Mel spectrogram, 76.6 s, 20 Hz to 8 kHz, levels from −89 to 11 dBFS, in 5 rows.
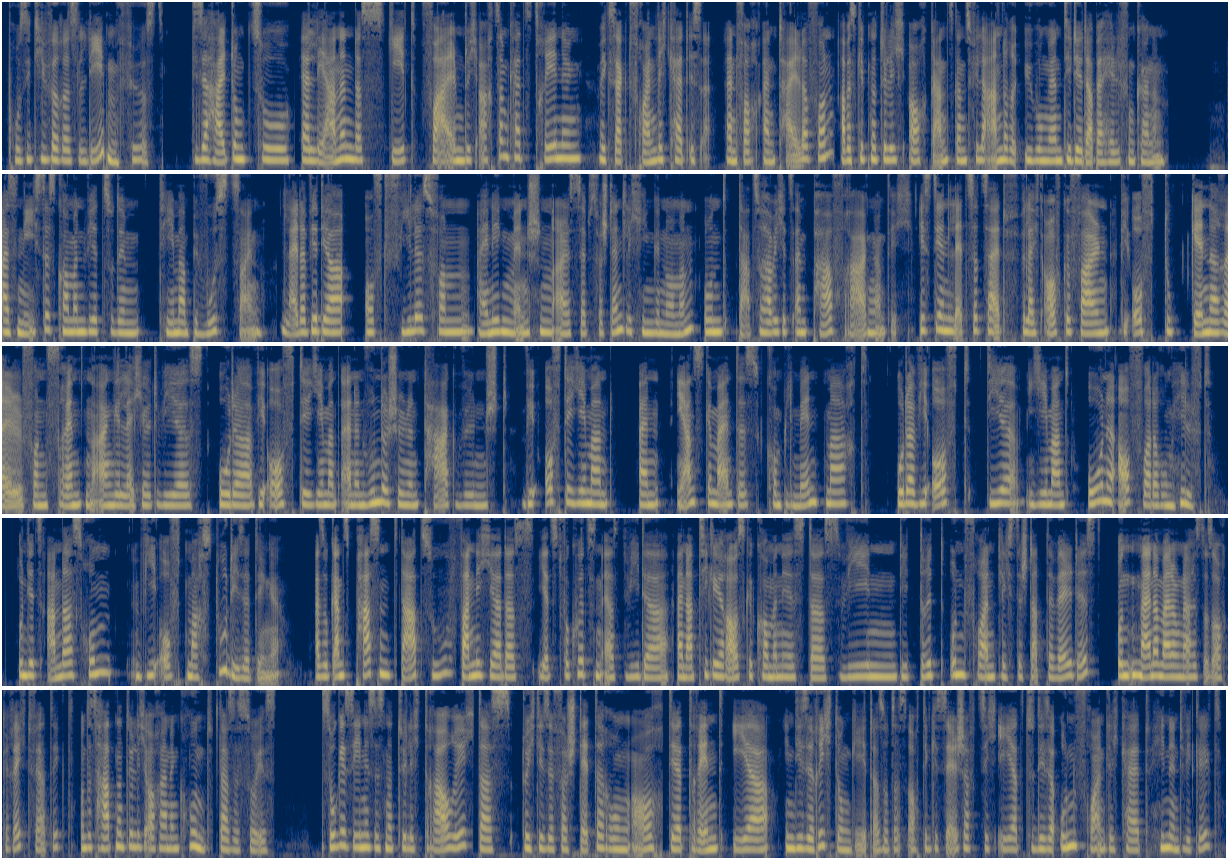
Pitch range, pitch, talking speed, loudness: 185-215 Hz, 200 Hz, 145 wpm, -19 LUFS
